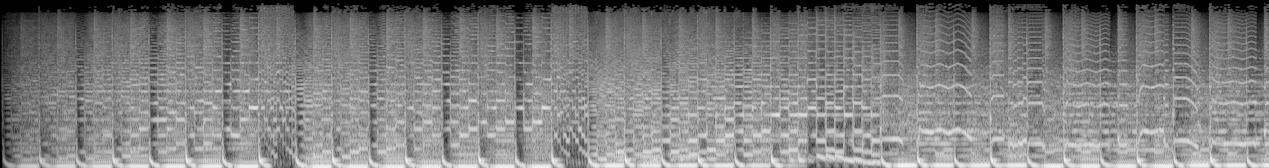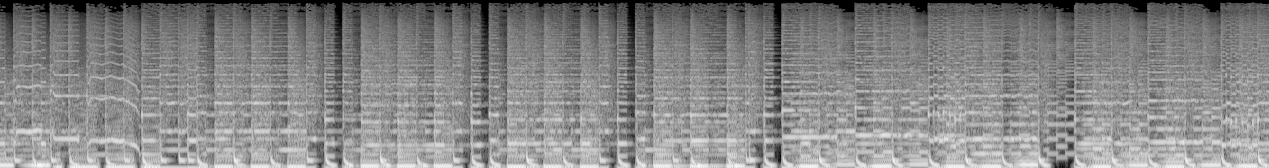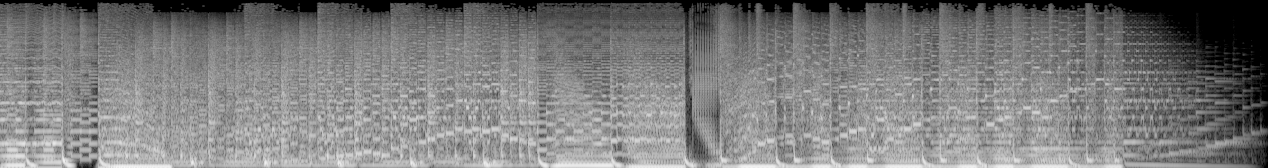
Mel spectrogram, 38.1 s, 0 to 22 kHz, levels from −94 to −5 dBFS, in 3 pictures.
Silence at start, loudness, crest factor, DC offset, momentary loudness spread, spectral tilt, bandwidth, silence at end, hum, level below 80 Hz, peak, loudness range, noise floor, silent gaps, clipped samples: 0 s; -17 LUFS; 14 dB; under 0.1%; 5 LU; -4.5 dB/octave; 20 kHz; 0 s; none; -18 dBFS; -2 dBFS; 2 LU; -42 dBFS; none; under 0.1%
